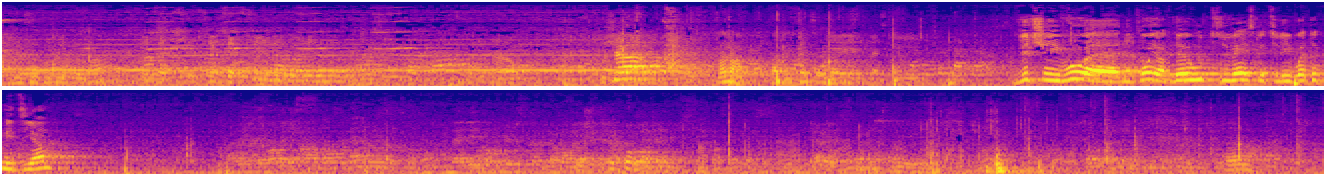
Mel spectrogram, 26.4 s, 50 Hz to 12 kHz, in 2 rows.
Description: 随机 " 剧院工作人员的舞台设置 魁北克语和普通话的声音2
